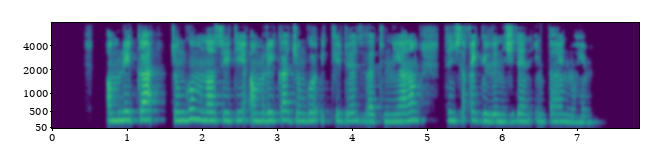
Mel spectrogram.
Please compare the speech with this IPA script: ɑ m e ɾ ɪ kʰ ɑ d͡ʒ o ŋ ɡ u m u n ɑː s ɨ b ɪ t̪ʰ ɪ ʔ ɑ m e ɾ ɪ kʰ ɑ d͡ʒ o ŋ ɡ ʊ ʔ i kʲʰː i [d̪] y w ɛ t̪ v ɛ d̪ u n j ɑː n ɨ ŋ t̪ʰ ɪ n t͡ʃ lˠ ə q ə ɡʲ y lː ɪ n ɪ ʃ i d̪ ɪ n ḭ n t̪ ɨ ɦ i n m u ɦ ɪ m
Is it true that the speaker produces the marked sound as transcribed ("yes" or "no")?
yes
